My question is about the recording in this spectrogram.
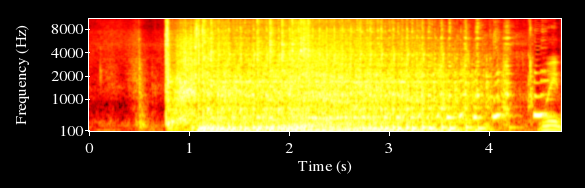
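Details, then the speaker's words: John Deere D130 riding mower being diagnosed for slow cranking, spark checked: brief crank, then fires right away without choke and runs strong and steady with no stumbling; normal start. "got spark now on this side it fired up right off the bat without choking or anything like that this thing wants to run"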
